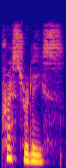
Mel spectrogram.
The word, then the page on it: press release: British English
